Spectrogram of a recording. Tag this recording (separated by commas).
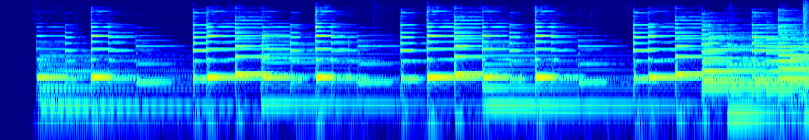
Music, Piano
